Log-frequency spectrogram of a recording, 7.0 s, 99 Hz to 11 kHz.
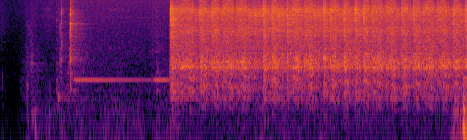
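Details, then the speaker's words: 2013 Chevy Cruze parked about a year, crank-no-start, accessory belt cut off, battery possibly weak: chime, brief crank, then catches cleanly into a steady even run; normal crank and start. "well it's gonna start hold on there you go so I guess the battery might be a little bit weak now after trying to start it all those times but um we hear now that it's starting"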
